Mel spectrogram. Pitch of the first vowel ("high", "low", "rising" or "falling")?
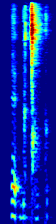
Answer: falling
